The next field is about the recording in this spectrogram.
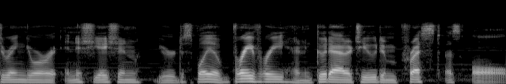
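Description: The reading aloud is plain. Its intonation is fairly even.

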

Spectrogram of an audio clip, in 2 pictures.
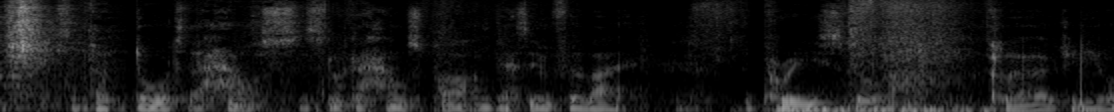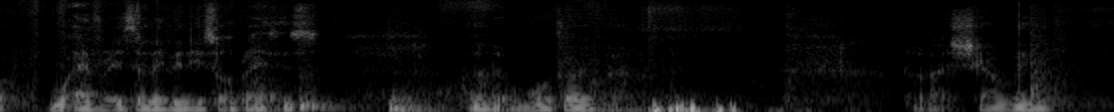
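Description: Over loud background noise, the speaker keeps a moderate pace broken by long, frequent pauses. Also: man. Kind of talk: casual vlog commentary. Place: home room. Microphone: phone near.

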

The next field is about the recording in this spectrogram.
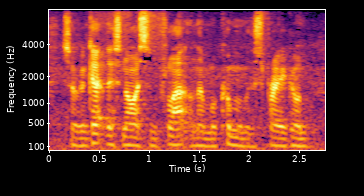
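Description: A man's speech comes through with noticeable noise behind it. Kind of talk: tutorial. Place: workshop. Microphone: phone near.

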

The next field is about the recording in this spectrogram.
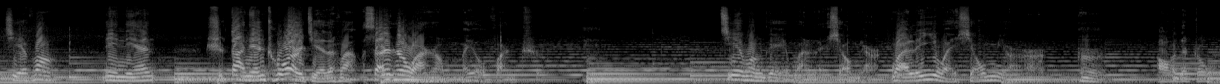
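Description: Over loud music in the background, a woman speaks at a very slow pace. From Beijing. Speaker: former circus performer. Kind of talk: interview answer. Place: home room.

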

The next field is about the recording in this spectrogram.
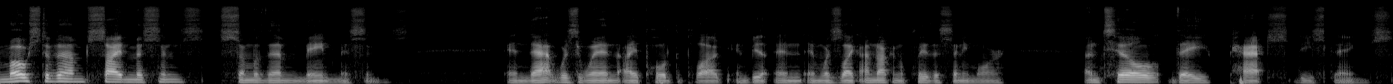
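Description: A man mumbles very slowly at a very deep, low pitch with ordinary pitch variation and big swings in loudness. The recording is very clean with a silent background. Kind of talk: casual game review talk. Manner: mumbling.

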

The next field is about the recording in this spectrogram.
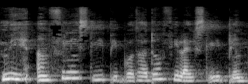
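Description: A soft-spoken woman talks with ordinary pitch variation. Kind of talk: casual vlog chat. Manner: drowsy, weak post-surgery murmur. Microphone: phone near.

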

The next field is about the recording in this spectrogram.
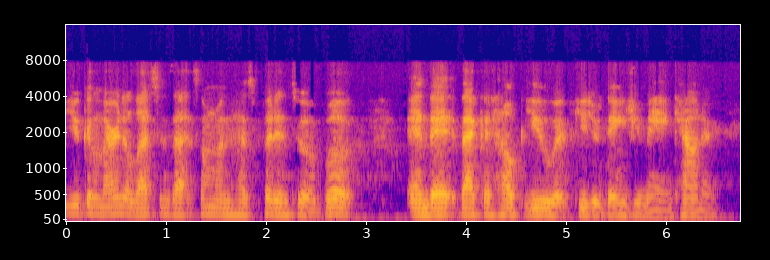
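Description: A man with a medium-pitched, somewhat breathy voice speaks at a moderate pace. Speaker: podcast co-host. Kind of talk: interview.

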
